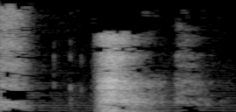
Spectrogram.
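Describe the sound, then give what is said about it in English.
A deep breath drawn in through the nose: one quiet, rushing nasal inhale, then a softer trailing breath that fades away. “Take a deep breath into your nose.”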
